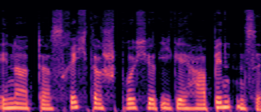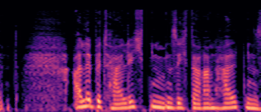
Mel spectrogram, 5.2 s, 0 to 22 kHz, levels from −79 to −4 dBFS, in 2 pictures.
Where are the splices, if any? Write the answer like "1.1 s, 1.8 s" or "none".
1.6 s, 4.3 s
